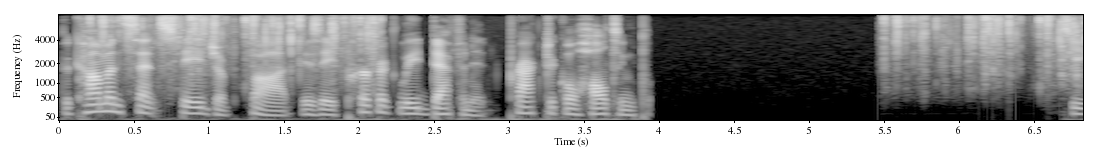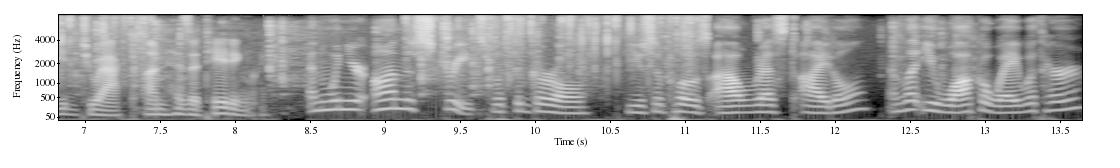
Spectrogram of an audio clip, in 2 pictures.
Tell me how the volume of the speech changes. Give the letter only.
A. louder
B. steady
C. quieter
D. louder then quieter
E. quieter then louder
B.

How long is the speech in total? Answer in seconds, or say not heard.
11 s.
